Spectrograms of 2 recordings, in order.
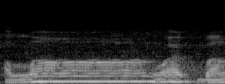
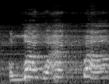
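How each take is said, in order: First: It is said gently and quietly. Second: It is called out loudly and forcefully. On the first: It is whispered to a newborn baby. "Kalau untuk bayi; Azannya jangan kuat begitu. Bayinya kaget" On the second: It is a call for the prayer. "Kalau untuk sholat"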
